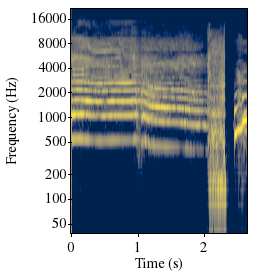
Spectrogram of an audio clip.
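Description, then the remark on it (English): A baby throwing a tantrum over not being allowed to eat Miller's dog food cries in a long, high-pitched sustained wail, breaks into a harsh, strained shriek, pauses briefly, then starts another rising cry. No one speaks over it. “Are we sad because we can't eat Miller's dog food?”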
